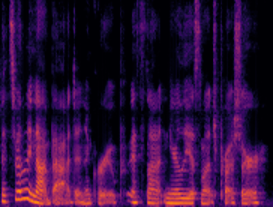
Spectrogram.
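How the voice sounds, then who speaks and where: A woman's voice: lowish voice, big pitch swings, moderate pace, creaky, a little hiss or hum. A woman chatting casually on a live group video call, slipping into acted-out quotes as she talks. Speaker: booktuber on a live readalong panel. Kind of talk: casual chat. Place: live group video stream, webcam or phone.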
